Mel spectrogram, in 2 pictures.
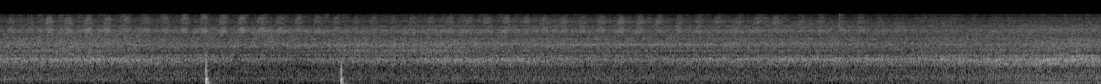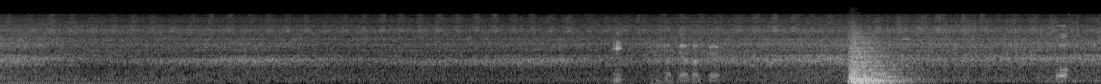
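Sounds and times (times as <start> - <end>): insects chorus hissing: 11.7 - 18.9.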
